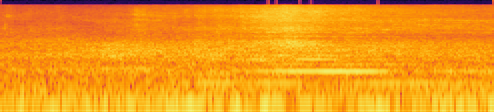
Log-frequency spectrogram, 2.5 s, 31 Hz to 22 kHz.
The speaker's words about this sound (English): Motorbike's charging past us here. Going westbound on the A303.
